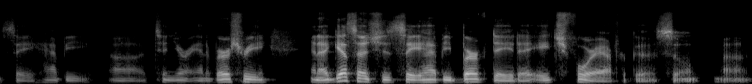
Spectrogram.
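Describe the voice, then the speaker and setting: A man giving a conference presentation in a relaxed way, with uhs and restarts. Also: fairly low pitch, dry recording. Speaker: conference speaker.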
